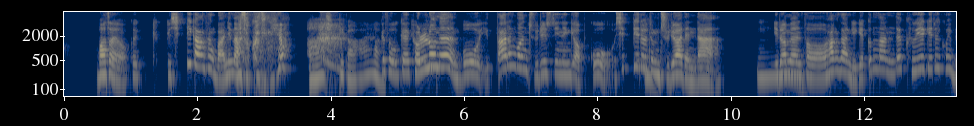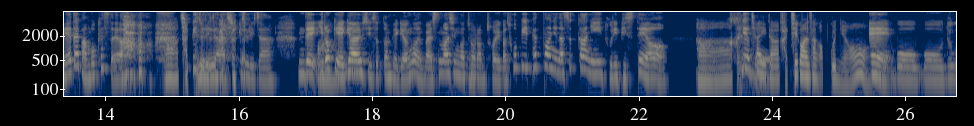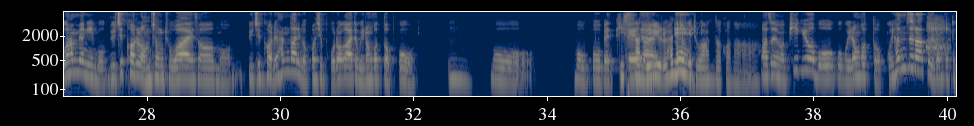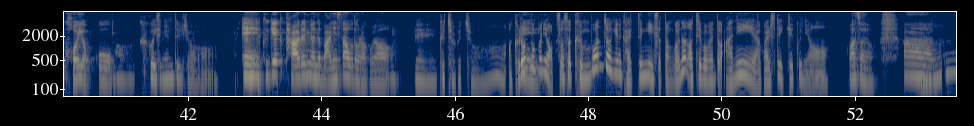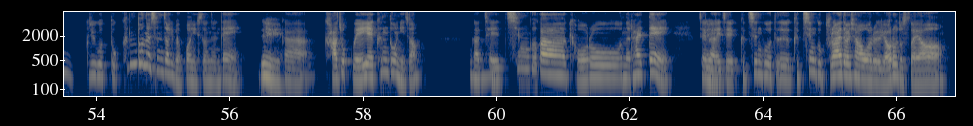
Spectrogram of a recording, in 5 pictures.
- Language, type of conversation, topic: Korean, podcast, 돈 문제로 갈등이 생기면 보통 어떻게 해결하시나요?
- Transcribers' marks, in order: laughing while speaking: "나왔었거든요"; tapping; laugh; laughing while speaking: "같은"; laugh; other background noise; in English: "브라이덜 샤워를"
